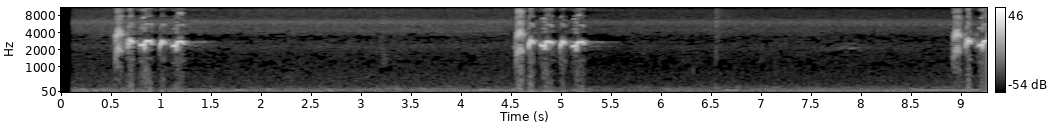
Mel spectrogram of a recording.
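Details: Albino sooty-headed bulbul singing actively: three short bubbly phrases of four quick liquid notes, spaced about four seconds apart, over a steady high-pitched electronic whine and quiet low rumble.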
